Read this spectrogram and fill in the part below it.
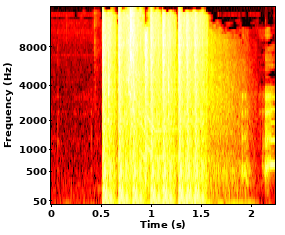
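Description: A burst of rapid automatic gunfire from a gun in the video game Minecraft, loud and close, a rattling volley of about a second before cutting off into a brief quieter sound.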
